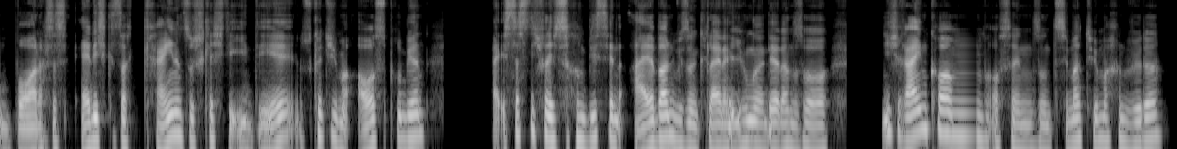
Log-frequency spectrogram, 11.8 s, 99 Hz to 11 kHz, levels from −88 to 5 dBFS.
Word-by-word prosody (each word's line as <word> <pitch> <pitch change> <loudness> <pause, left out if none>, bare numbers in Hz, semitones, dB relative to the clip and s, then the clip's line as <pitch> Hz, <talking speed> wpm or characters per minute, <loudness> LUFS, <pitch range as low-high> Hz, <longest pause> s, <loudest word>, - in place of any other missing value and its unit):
Boah, 100 0 +4
das 105 - -5
ist 120 - -5
ehrlich 120 +6 +3
gesagt 130 -2 -4
keine 155 +3 +3
so 140 -2 -4
schlechte 135 +2 -5
Idee. 110 +6 0
Das - - -12
könnte 155 -1 -3
ich 130 - -3
mal - - -2
ausprobieren. 145 +3 +1 0.7
Äh, - - -3
ist - - 0
das 160 +2 0
nicht 175 - -3
vielleicht 140 -3 +4
so - - 0
'n 135 - 0
bisschen 140 -1 0
albern 145 +3 +4
wie 125 - -3
so 115 -1 -1
'n 105 - -2
kleiner 110 0 +2
Junge, 120 0 +1
der 115 -1 +3
dann 115 0 -1
so 110 -1 -2 0.5
„nicht 85 - -2
reinkommen“, 155 -2 +3
auf 130 -3 -6
seinen 110 -2 -4
so 110 - -7
'n 105 -1 -7
Zimmertür 130 +5 -2
machen 135 -3 -5
würde? 140 +5 0
130 Hz, 205 wpm, -24 LUFS, 115-145 Hz, 0.7 s, Boah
